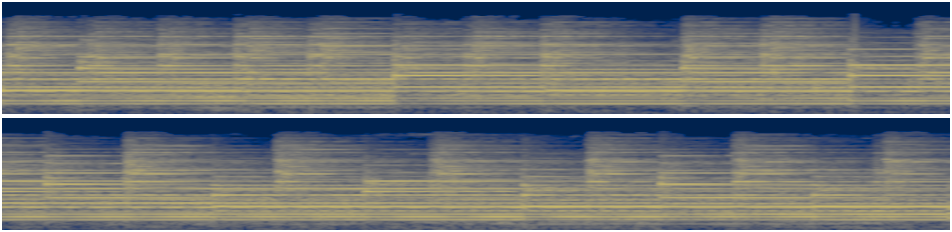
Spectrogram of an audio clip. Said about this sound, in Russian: Духовенство и верующие под колокольный звон обошли храм крестным ходом.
